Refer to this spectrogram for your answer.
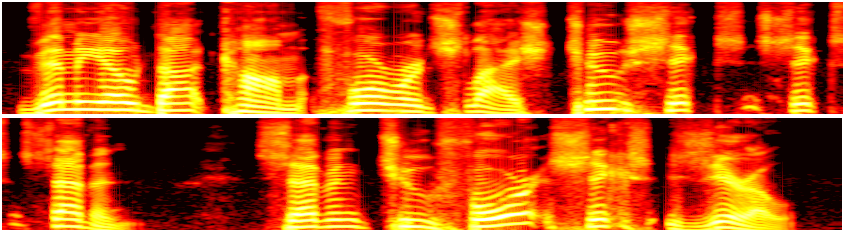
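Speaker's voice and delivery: slow dictation. Giving viewers a web address to write down, said slowly. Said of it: "I'll do it slow".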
